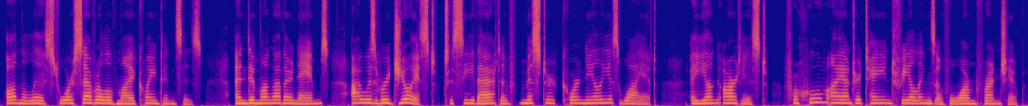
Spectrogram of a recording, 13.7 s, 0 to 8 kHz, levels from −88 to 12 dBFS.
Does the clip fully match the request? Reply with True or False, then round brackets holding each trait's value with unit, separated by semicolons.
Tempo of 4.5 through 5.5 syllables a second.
False (4.3 syllables/s)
